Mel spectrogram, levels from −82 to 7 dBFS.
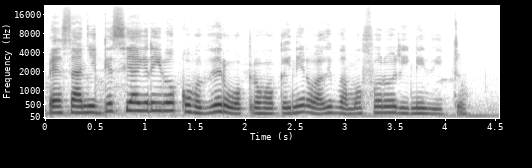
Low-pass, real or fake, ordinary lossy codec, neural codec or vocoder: none; fake; none; codec, 44.1 kHz, 7.8 kbps, Pupu-Codec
